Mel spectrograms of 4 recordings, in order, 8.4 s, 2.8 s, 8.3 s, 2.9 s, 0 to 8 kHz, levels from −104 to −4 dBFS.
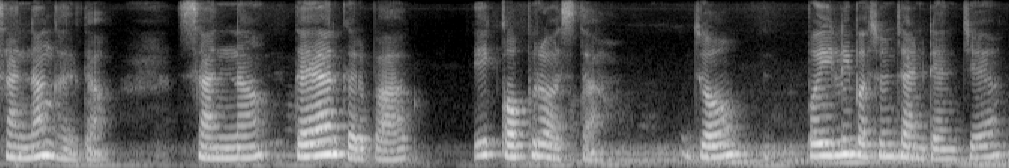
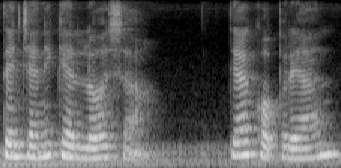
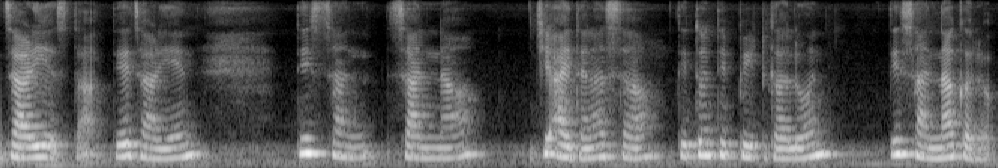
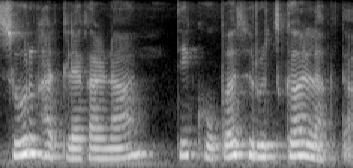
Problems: background sounds at intervals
